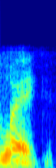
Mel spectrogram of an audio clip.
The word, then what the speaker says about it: Hui: going to talk about we won't take up much of your time today wheeze and that's spelled h-u-i-h-u-r pronounced way actually not we but way h-u-y it's Taiwanese um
